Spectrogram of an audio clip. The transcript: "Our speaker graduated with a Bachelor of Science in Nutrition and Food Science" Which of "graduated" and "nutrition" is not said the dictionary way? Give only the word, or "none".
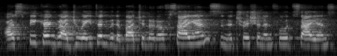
none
